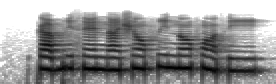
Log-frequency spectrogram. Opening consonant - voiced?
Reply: no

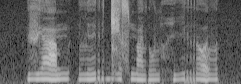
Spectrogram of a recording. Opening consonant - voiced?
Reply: yes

